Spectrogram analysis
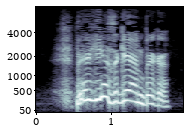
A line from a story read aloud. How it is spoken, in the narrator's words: the woman screamed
